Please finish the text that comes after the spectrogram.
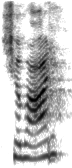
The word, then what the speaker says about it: Shabbat: Shabbat Jewish Student Group to host Mega Shabbat in UCF Pegasus Ballroom on February 23rd, 2024 to FAO.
